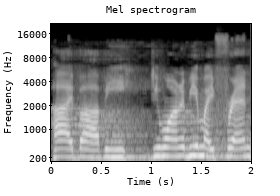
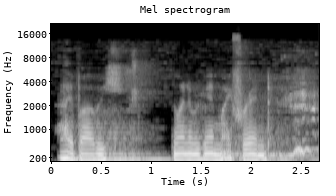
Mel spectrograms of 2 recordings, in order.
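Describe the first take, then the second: First: The voice is big, energetic and exaggerated. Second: The voice is toned down and restrained. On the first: The speaker calls it wrong. "Too much" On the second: The speaker calls it right. "less, less"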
